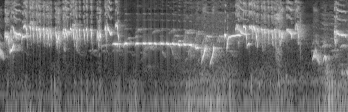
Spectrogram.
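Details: Singing duo of white-rumped shamas with a full repertoire, made for lure practice. Fast trilled chatter opens, then a long clear sustained whistle, followed by dropping slurs and more rapid high chirps.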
